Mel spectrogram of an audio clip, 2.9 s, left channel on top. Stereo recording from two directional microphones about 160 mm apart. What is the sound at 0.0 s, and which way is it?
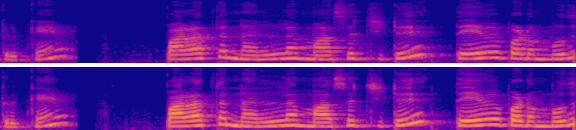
A woman's voice, 30° right (ahead or behind).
